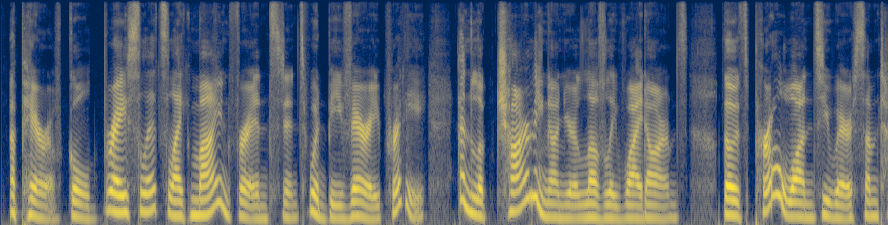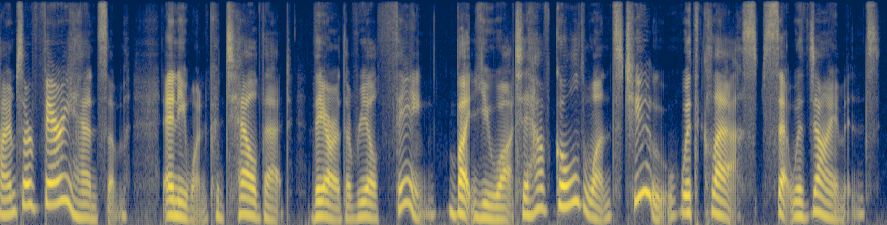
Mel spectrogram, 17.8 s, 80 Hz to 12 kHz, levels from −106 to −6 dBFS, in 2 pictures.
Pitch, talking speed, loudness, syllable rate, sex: 195 Hz, 170 wpm, -19 LUFS, 4.6 syllables/s, female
